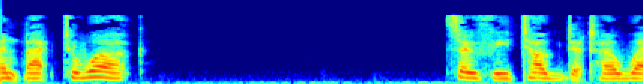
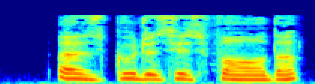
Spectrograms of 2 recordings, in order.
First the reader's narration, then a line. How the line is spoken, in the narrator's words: the dwarf said in a basso voice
